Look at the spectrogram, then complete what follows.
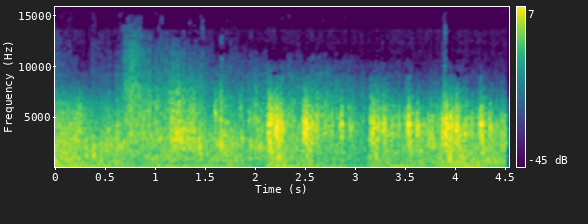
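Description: Rapid gunfire and explosions overlapping in a dense, continuous din of battle.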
